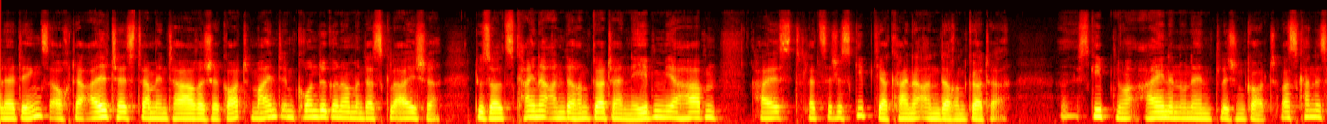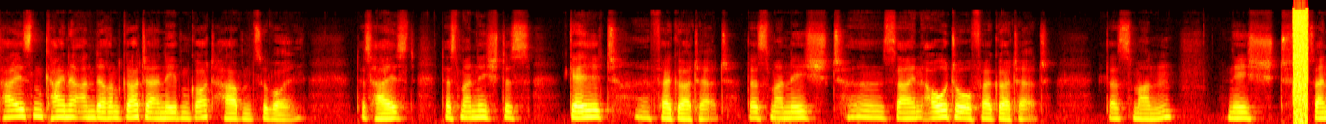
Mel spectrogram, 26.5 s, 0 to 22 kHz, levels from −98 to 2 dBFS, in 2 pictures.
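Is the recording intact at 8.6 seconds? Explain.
Yes, at 8.6 seconds the audio plays through cleanly, with no dropout, click, distortion or other technical fault to be heard at that moment.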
